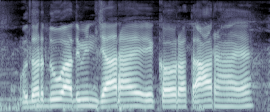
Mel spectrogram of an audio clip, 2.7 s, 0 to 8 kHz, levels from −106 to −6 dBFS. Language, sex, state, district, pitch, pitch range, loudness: Hindi, male, Jharkhand, Garhwa, 165 Hz, 155-170 Hz, -15 LUFS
